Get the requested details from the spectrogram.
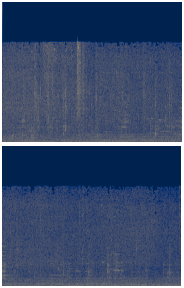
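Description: Machinery hums low and steady.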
